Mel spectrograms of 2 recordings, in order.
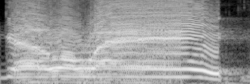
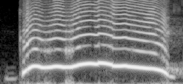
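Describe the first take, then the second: First: It is said in a guttural, throaty voice. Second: It is said in a lighter, less throaty voice.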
